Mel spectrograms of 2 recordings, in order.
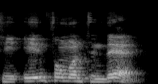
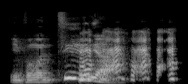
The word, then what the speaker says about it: informant: informant, informant인데 이게 인토네이션이 중요해요. 어디 강세가 있냐? informant냐? informant냐? informant냐? informant냐? 우리 너구리님이 지금까지 발음을 시켜보면 항상 뒤를 높이더라고.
